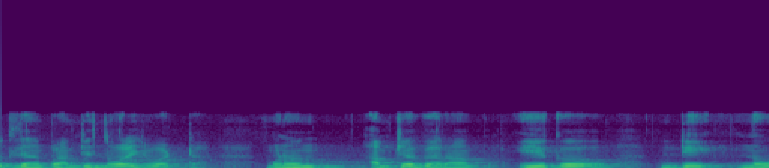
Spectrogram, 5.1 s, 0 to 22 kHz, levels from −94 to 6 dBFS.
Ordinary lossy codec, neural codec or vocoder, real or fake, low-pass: none; none; real; 7.2 kHz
